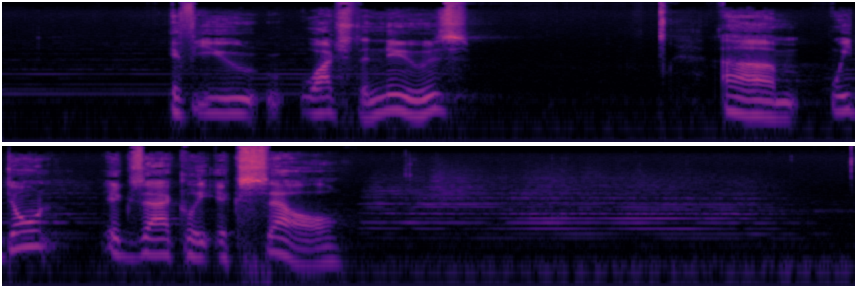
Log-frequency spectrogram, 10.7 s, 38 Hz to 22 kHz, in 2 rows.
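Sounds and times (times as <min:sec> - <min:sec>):
multi-tone train horn blast: 0:00.0 - 0:02.9, 0:05.2 - 0:06.4, 0:07.5 - 0:10.6
speech: 0:01.0 - 0:03.0, 0:04.5 - 0:07.5.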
